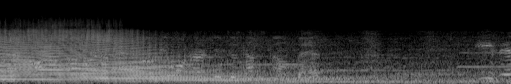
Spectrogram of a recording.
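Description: A North American T-6 aircraft flies at a World War II weekend air show, its propeller drone loud at first and then easing as it passes away, while a commentator talks over it.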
